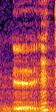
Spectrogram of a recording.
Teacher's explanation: notice the H in heat kind of disappears when you're doing it in a French accent. It would be eat, so it's almost like you're eating something. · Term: The H goes away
